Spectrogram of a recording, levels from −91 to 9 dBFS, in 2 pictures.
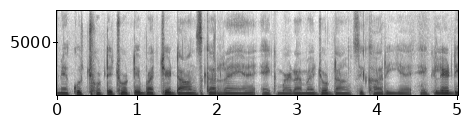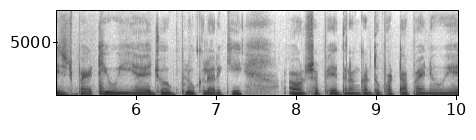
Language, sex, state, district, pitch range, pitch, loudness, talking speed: Hindi, male, Chhattisgarh, Balrampur, 110-120 Hz, 115 Hz, -18 LUFS, 190 wpm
